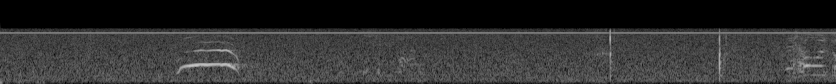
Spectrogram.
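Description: A steady hiss with a thin high whine under it. About two seconds in comes a single distant call that rises and then falls, lasting about half a second. Two sharp clicks follow near the end.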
